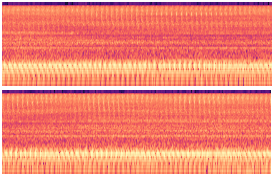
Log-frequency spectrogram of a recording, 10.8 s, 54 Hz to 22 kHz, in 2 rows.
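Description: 2005 Kia Picanto's four-cylinder petrol engine idling steadily in the open engine bay, running smoothly with no squeal from its fan belt, which has just been dabbed with dish-soap water.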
